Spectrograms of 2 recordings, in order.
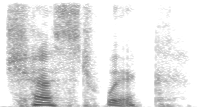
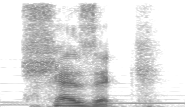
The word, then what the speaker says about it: Chestwick: well I'm just saying chestwick they not be that's not how it's pronounced but that's not I don't care okay it's chesne chesik the W's silent ches the the W silent how how how queer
